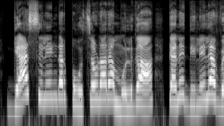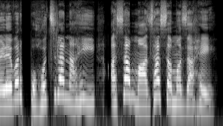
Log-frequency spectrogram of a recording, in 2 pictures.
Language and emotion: Marathi, angry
